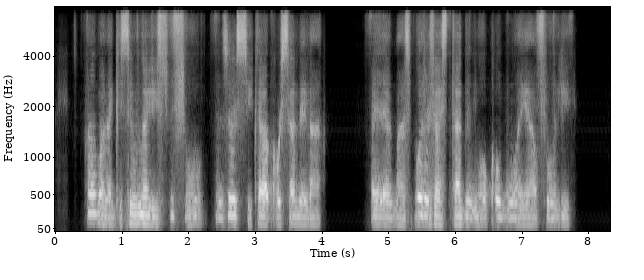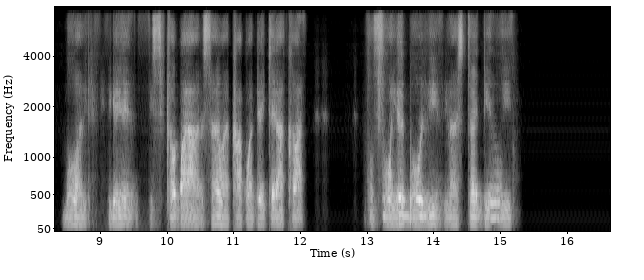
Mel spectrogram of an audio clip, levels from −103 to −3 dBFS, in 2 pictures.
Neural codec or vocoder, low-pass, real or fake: codec, 16 kHz, 0.5 kbps, FreqCodec, smaller model; 7.2 kHz; fake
